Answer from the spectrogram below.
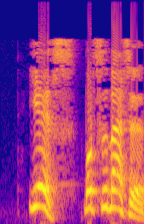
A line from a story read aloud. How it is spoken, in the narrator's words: they shout back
